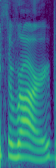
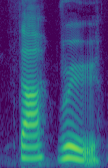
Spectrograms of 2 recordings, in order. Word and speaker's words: Theroux: I always said Louis Theroux, but it's Louis Theroux, like you threw something. – Roux like kangaroo.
